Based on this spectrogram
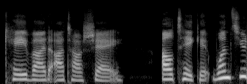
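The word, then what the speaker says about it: Cé mhéad atá sé: The Irish equivalent is si mhid atase, pronounced kevad atashe.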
